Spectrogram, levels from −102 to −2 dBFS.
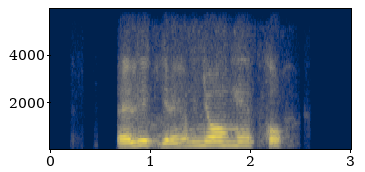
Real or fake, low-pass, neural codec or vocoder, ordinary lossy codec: fake; 5.4 kHz; codec, 24 kHz, 0.9 kbps, WavTokenizer, medium speech release version 1; Opus, 32 kbps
